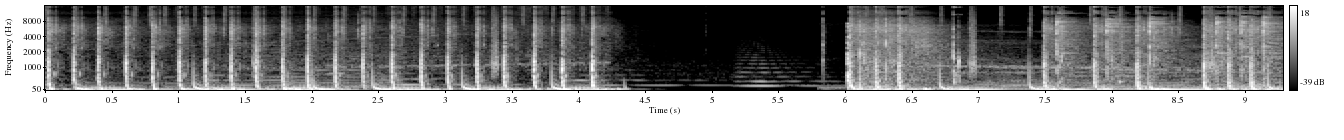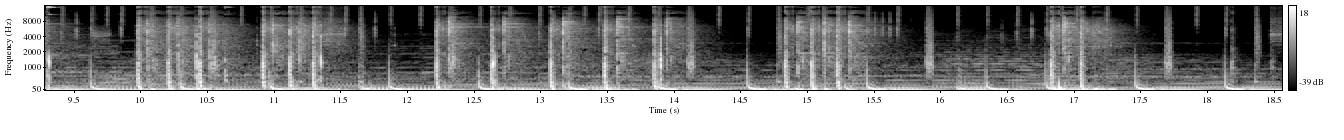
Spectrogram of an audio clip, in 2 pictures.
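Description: Rapid semi-automatic fire from a suppressed AR-15 rifle (Stag Arms SPCTRM in .223 Wylde) under a music track with a beat. Both drop to near silence for a moment about four seconds in.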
